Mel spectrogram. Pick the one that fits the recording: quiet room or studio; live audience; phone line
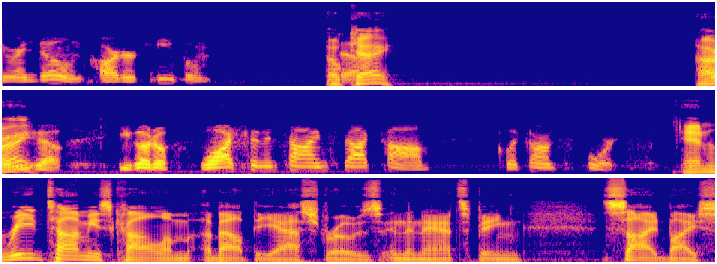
phone line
